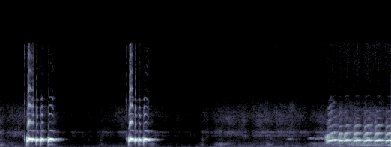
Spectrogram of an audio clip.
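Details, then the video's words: Local zebra dove used as a rainy-season lure: two brief bursts of rolling coo notes two seconds apart, then after a pause a denser run of repeated, harmonically rich coo notes. "Bunyi perkutut lokal terbaik untuk pancingan di musim hujan"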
